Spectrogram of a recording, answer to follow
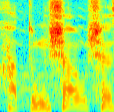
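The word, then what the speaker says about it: Hatun Xauxa: haciendo en torno a Hatun Sausa, Lushno, no? Bueno, eh, básicamente, como podemos ver en realidad eh eh Hatun Sausa o la antigua Hatun Shausa, si nosimos a la pronunciación en el quechua, ¿no?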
